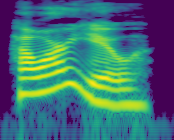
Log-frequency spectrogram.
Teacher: Make sure your voice goes up slightly at the end when you ask, How are you? back. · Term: rising intonation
